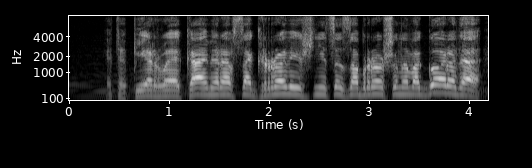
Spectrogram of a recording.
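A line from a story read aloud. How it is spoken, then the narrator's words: Loud yell. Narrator (Russian): завопил он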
